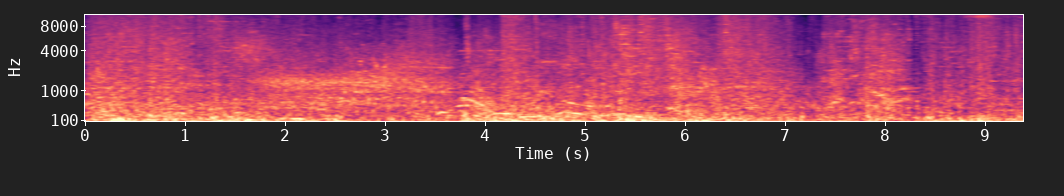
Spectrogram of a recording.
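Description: Game spell effects crackle and burst during a fast fight.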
